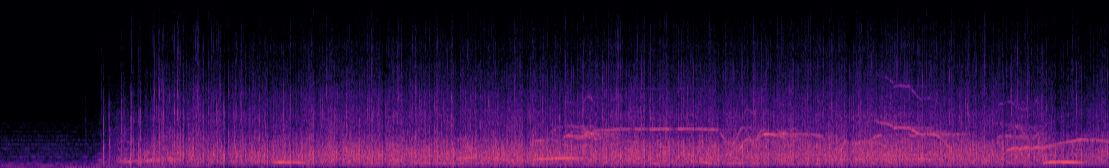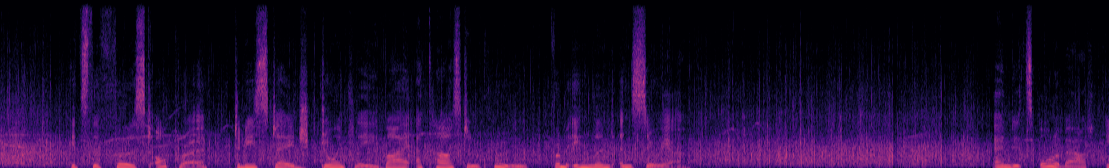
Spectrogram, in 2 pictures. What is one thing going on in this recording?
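A large audience applauds loudly in an open-air space.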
